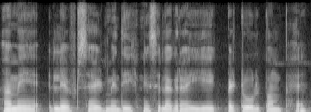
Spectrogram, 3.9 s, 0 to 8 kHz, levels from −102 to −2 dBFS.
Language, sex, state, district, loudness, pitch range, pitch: Hindi, male, Gujarat, Valsad, -20 LUFS, 90-95 Hz, 95 Hz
